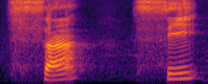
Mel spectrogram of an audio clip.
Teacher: Sa itu adalah ujung lisan ketemu dengan ujung gigi seri atas. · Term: huruf sa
